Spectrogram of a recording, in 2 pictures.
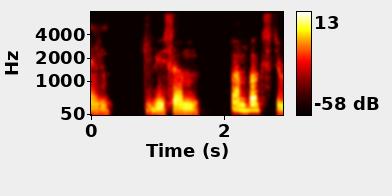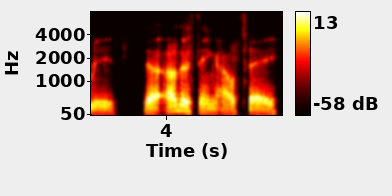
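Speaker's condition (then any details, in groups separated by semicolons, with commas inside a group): ALS; speech still preserved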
